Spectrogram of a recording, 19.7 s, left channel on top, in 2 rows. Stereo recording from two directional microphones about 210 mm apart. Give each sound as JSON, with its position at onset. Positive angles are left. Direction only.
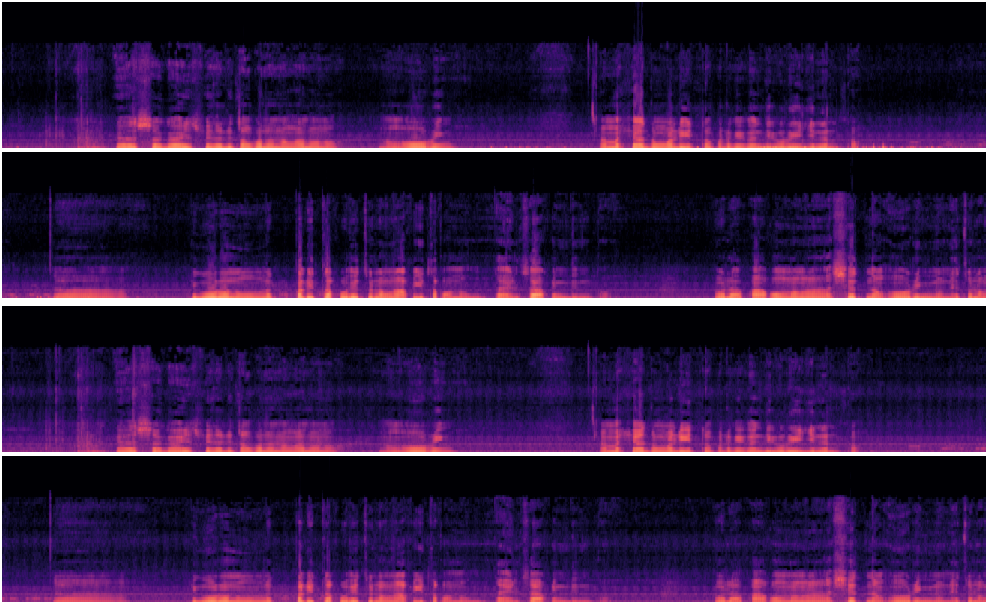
{"t": 1.1, "sound": "speech", "side_deg": 30}
{"t": 5.9, "sound": "speech", "side_deg": 20}
{"t": 10.3, "sound": "a sound", "side_deg": 25}
{"t": 11.7, "sound": "speech", "side_deg": 25}
{"t": 16.9, "sound": "speech", "side_deg": 25}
